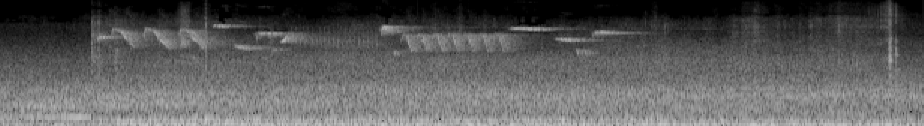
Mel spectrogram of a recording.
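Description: A songbird singing quick phrases of repeated notes and trills, starting about half a second in, over a steady low rushing background. A single short click near the end.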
